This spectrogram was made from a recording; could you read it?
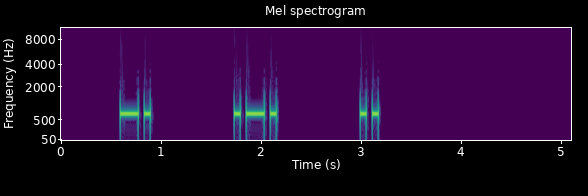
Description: Morse code, heard as a keyed tone, about 20 wpm, spaced as for 8 wpm, 700 Hz. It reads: NRI
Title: 107 Lesson 18e - Letter m - Three Characters 20wpm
